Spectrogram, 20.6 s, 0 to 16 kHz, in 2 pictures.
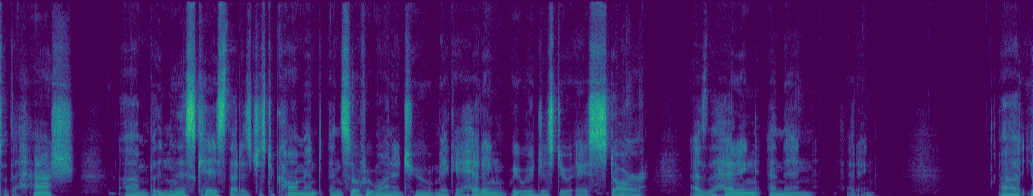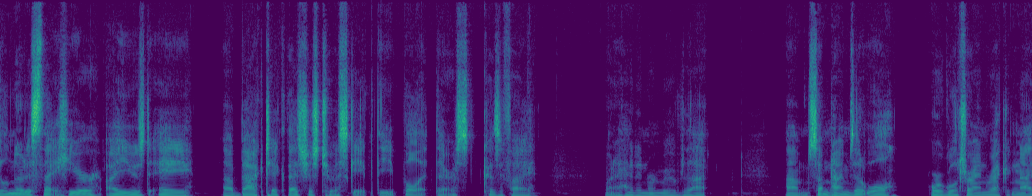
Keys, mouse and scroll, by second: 7.9-9.3 typing, 10.6 ctrl+n, 10.8 ctrl+n, 10.9 ctrl+n, 11.4 ctrl+space, 11.5 ctrl+n, 12.2 ctrl+p, 12.3 ctrl+n, 12.4 ctrl+p, 13.0 ctrl+g, 13.2 ctrl+a, 13.4 ctrl+n, 13.8 ctrl+p, 14.0 ctrl+space, 14.1 ctrl+n, 14.5 ctrl+g, 14.7 ctrl+p, 15.6 Tab, 16.3 ctrl+b, 16.5 ctrl+d, 17.3 ctrl+n, 17.6 ctrl+p, 17.9 ctrl+s, 18.4 ctrl+/.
